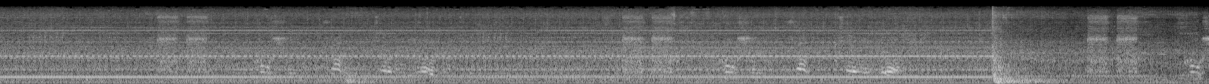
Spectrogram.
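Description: Food-waste collection lorry running close by: a steady engine hum with a constant whine, which cuts off with a click about ten seconds in.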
